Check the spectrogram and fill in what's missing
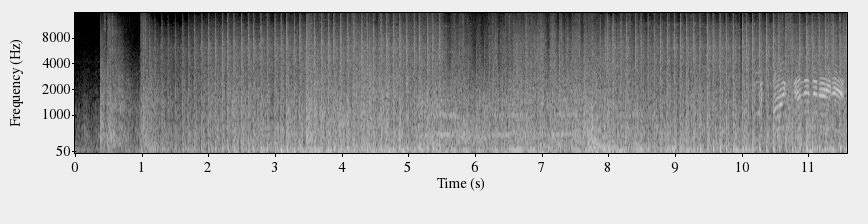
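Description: Rapid machine-gun fire from the real-time strategy game Company of Heroes rattles in long, dense bursts, with other gunfire layered into a loud, continuous battle din.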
